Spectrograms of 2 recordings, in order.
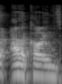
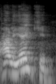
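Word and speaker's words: Alekhine: He's Alekine's bum, or Alekin's bum, depending on how you want to pronounce Alekin, or Aliakin, which is another way of pronouncing it.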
